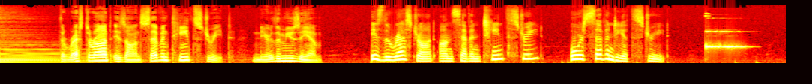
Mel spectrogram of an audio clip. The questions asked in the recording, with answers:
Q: Is the restaurant on 17th Street or 70th Street?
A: It's on 17th Street. 17.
